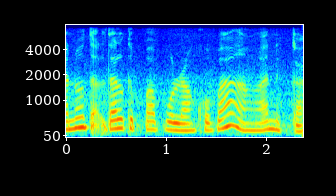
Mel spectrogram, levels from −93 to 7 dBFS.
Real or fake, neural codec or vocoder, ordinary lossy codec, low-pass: real; none; none; 7.2 kHz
